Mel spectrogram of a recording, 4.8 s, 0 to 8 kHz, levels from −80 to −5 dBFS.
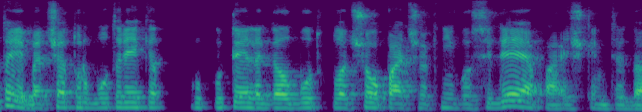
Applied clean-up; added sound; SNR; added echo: neural mask model Resemble Enhance denoiser.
